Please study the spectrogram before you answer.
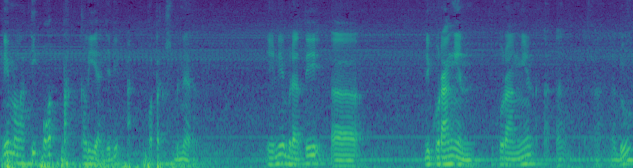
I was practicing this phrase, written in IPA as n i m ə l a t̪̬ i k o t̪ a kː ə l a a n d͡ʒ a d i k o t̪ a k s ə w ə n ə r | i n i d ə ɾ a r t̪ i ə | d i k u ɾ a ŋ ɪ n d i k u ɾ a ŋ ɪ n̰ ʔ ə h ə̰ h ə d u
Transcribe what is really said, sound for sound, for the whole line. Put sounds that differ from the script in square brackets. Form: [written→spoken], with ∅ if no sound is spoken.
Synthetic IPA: n i m ə l a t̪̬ i k o t̪ a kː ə l [a→i] a n d͡ʒ a d i k o t̪ a k s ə [w→b] ə n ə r | i n i [d→b] ə ɾ a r t̪ i ə | d i k u ɾ a ŋ ɪ n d i k u ɾ a ŋ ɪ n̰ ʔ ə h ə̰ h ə d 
